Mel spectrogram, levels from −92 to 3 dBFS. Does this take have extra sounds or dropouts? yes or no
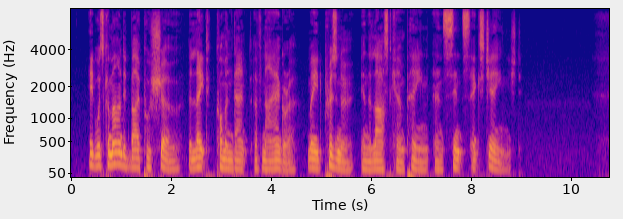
no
